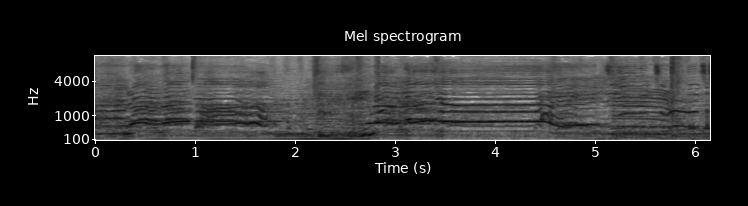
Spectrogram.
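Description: A woman singing to her own acoustic guitar accompaniment, with a long held note in the middle that slides down at its end.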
